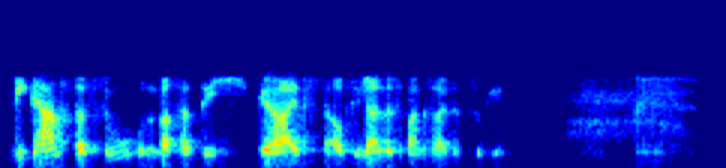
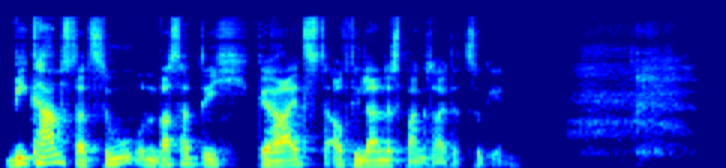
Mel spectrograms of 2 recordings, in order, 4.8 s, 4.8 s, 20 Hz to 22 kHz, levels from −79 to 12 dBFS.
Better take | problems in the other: second | phone-call audio; poor line; nothing above 3 kHz

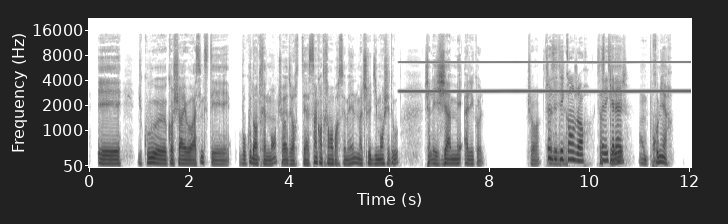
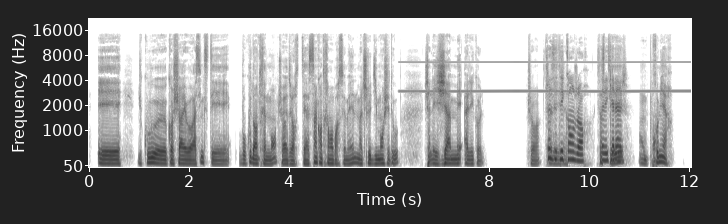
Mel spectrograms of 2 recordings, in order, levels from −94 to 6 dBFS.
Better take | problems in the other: second | high-pitched whine; loud; from 6 s on; 3 kHz, 7 dB below the speech; faint in the second

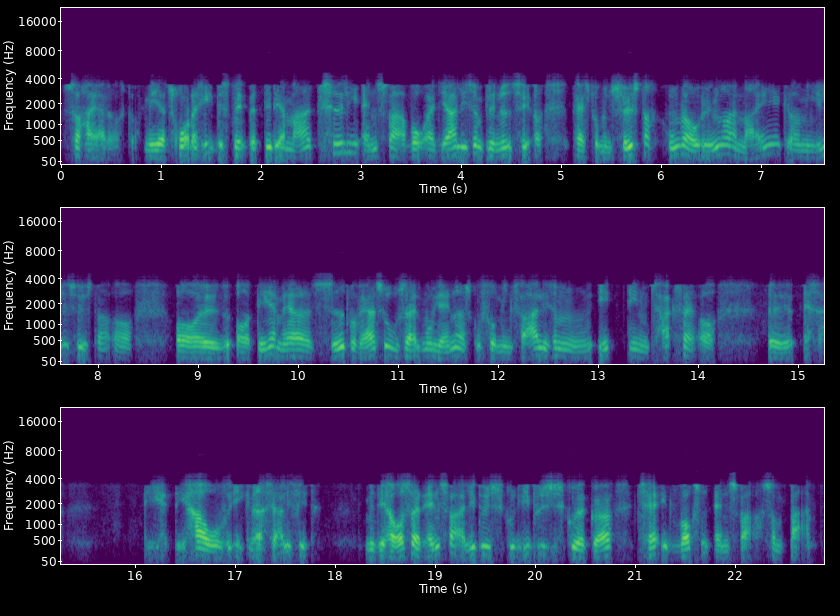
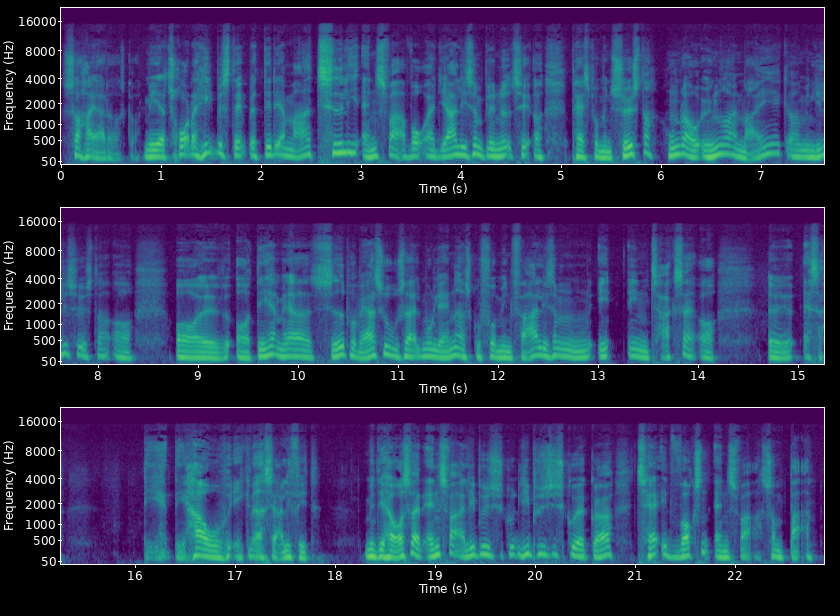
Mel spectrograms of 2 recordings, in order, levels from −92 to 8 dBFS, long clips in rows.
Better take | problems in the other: second | phone-call audio; poor line; nothing above 3.5 kHz

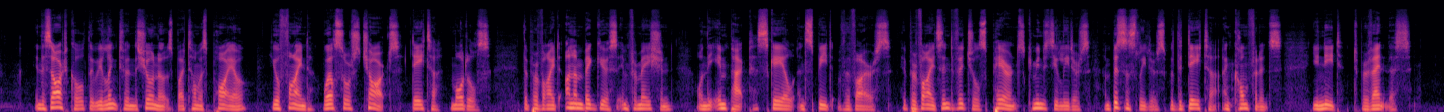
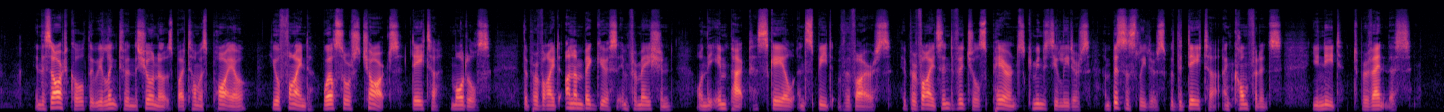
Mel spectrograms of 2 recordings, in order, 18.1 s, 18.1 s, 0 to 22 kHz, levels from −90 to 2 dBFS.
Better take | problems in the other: first | thin; very; fading below 600 Hz

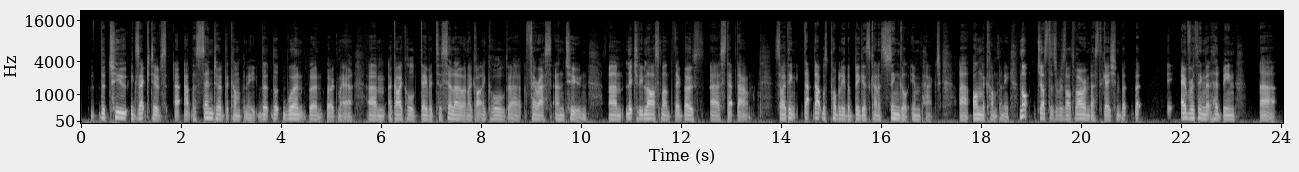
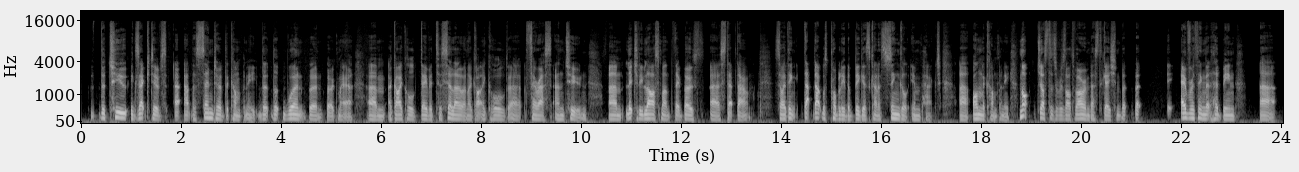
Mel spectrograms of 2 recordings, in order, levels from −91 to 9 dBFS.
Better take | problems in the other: neither | none

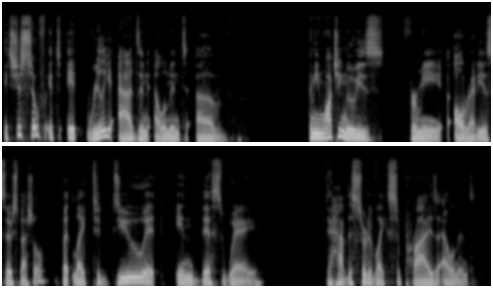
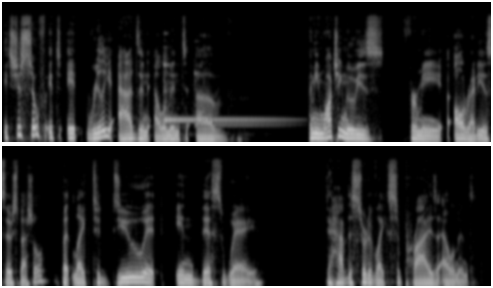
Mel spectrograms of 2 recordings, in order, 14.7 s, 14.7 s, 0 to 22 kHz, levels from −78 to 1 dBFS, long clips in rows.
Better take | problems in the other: first | doorbell; noticeable; from 2.5 to 4 s; peak 8 dB below the speech

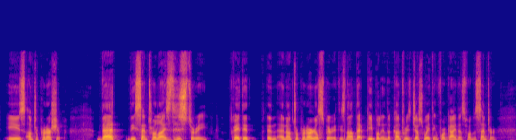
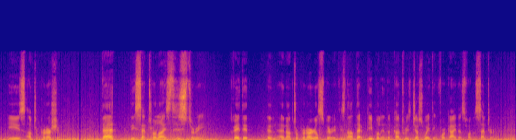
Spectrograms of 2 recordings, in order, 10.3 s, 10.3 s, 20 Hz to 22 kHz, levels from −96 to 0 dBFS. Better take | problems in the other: first | wind noise on the microphone; occasional gusts; 15 dB below the speech

